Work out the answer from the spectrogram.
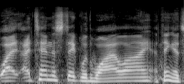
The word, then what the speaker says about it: Waialae: Well, no, I tend to stick with Waialae. I think that's how you say it. Okay. Waialae. I like Waialae.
